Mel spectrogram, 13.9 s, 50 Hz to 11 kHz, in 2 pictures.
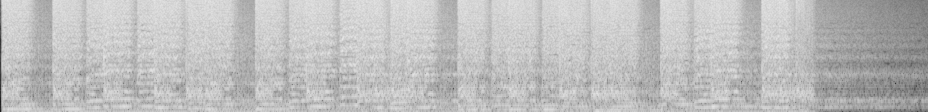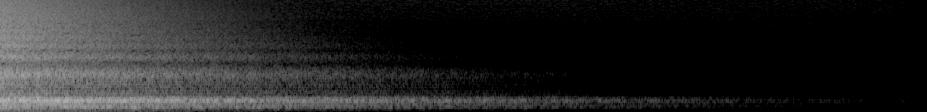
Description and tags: Hardstyle FL Studio Fail + Vital Test
A failed hardstyle project that I made in FL Studio 20.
